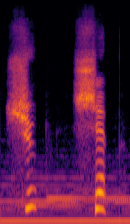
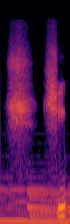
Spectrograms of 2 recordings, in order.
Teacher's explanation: Short and relaxed or long and smiling.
